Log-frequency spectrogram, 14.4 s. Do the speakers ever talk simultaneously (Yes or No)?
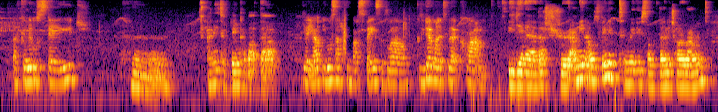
No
